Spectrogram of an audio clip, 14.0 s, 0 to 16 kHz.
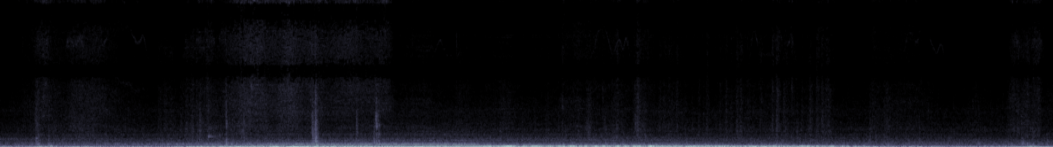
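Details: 2018 Honda CR-V driving, in cabin: deep steady hum swelling with speed, loudest 25–50 mph, present since new, absent with front wheels lifted; owner suspects hub assembly or tires, unconfirmed.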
